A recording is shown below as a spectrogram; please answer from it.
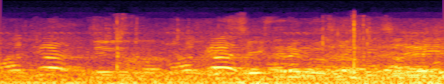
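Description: Indistinct chatter of several young men's voices talking at once, faint and overlapping, with no single clear speaker.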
